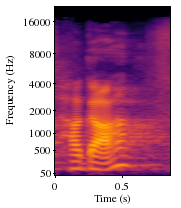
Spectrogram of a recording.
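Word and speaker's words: hagah (הָגָה): The word meditate is pronounced hagah in Hebrew, which is the language the poem was written in.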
